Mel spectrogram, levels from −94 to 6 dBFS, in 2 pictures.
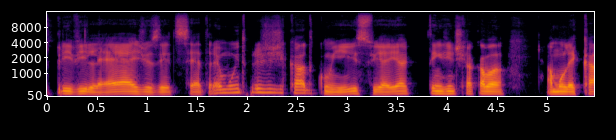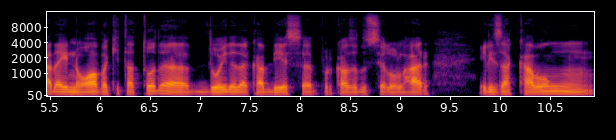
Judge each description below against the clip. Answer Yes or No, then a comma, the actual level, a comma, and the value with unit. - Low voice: Yes, low, 100 Hz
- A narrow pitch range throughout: Yes, narrow, 2.2 semitones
